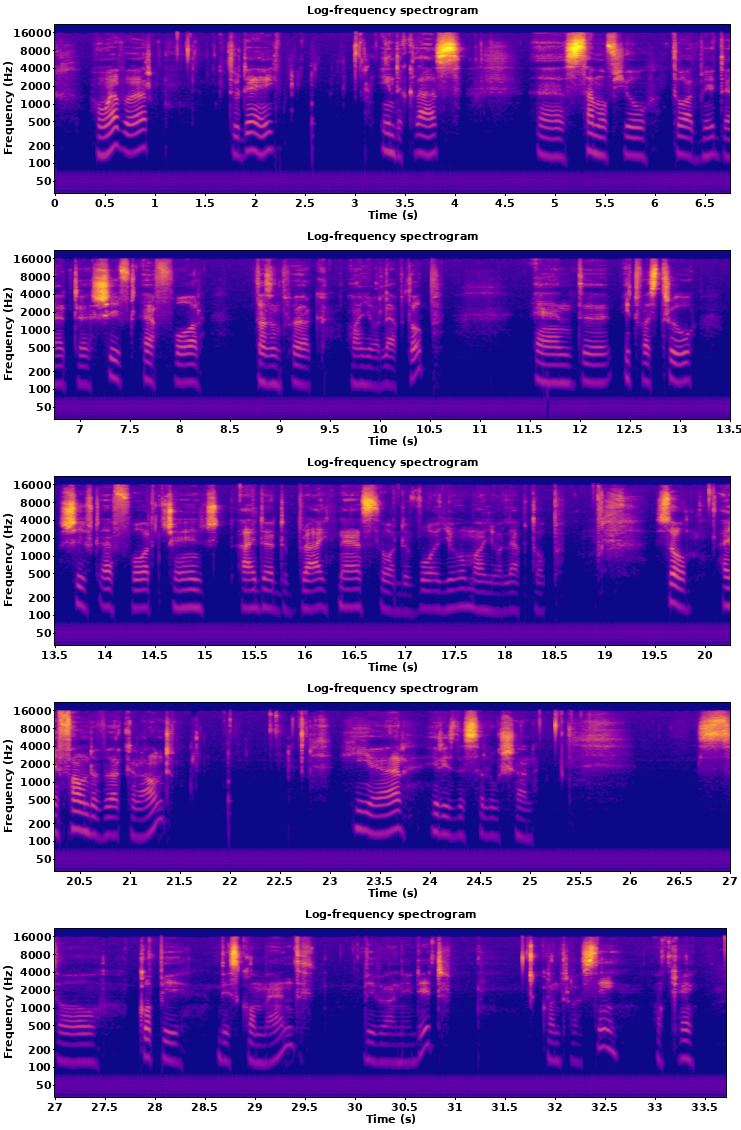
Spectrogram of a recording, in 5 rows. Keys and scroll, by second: 1.6 Escape, 31.9 ctrl+c.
